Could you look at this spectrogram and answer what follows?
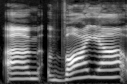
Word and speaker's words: via: Via or via, you can pronounce that word both ways.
